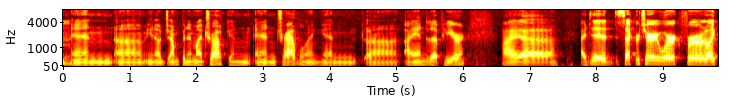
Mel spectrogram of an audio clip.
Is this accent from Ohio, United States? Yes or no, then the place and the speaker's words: no; Florida, United States; also born or lived in Long Island, New York; so I was born in Long Island, New York, moved to Florida in elementary school and then moved here.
